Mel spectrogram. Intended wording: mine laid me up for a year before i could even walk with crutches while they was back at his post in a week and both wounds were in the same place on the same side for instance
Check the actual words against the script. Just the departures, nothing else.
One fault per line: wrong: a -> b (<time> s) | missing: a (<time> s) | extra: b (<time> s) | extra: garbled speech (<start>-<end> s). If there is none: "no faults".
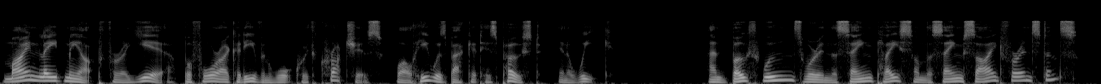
wrong: they -> he (4.1 s)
